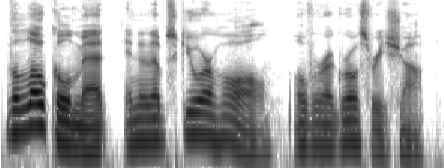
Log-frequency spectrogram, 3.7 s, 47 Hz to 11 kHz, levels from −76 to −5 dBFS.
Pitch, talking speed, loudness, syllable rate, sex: 105 Hz, 180 wpm, -19 LUFS, 5.5 syllables/s, male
